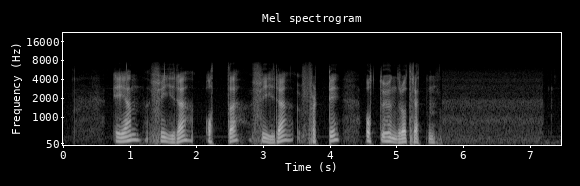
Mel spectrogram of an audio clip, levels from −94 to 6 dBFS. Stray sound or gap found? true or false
false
